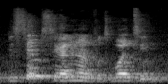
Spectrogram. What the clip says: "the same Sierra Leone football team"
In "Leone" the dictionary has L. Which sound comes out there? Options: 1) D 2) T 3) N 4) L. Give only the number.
3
